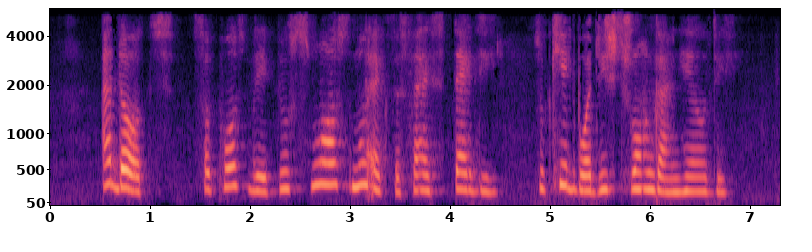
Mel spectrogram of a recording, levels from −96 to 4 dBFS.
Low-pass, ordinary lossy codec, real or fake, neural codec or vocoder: 5.4 kHz; AAC, 24 kbps; fake; codec, 16 kHz in and 24 kHz out, 0.8 kbps, FocalCodec, streaming, 65536 codes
